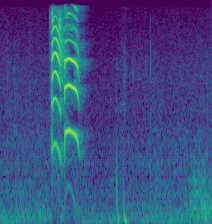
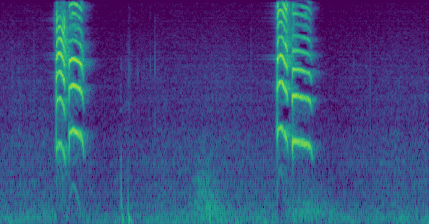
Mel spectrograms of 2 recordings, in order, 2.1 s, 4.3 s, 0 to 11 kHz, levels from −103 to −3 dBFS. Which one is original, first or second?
first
